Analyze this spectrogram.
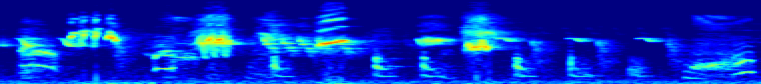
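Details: Prize-winning caged starling, a competition bird, delivering loud varied song: rapid harsh chattering notes mixed with sharp whistled slurs and squawky bursts, phrases changing every fraction of a second.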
